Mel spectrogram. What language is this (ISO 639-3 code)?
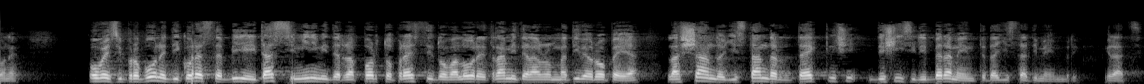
ita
